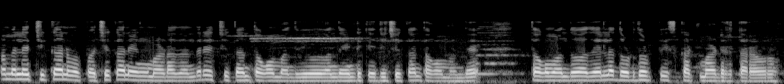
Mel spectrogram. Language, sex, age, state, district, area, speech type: Kannada, female, 30-45, Karnataka, Koppal, rural, spontaneous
